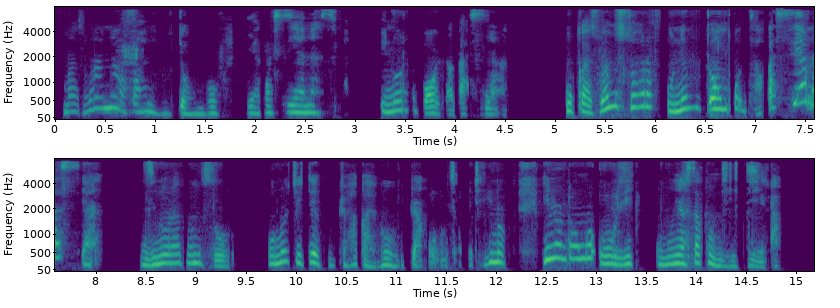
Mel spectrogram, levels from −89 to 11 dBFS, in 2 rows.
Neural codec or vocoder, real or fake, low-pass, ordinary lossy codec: none; real; 7.2 kHz; AAC, 32 kbps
